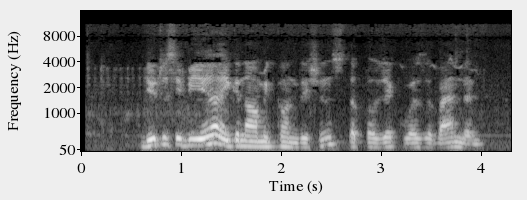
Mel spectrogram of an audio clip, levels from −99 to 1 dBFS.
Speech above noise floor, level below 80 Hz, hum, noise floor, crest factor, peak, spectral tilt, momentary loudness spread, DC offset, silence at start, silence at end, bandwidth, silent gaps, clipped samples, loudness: 34 dB; -54 dBFS; none; -52 dBFS; 16 dB; -2 dBFS; -8 dB/octave; 13 LU; under 0.1%; 0.6 s; 0.3 s; 11 kHz; none; under 0.1%; -19 LUFS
